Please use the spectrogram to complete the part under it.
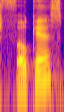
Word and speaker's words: Focos: They're not necessarily like apps for filters, but one is called, I believe it's pronounced Focus, but it's Focos.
